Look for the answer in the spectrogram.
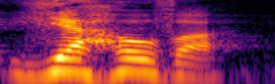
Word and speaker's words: Jehovah: Or as they would say, Yehovah or Yehovah, which appeared when Christian scholars took the consonants of Yahweh and pronounced it with the vowels of Adonai. This resulted in the sound Yehovah, which has a Latinized spelling of Jehovah.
